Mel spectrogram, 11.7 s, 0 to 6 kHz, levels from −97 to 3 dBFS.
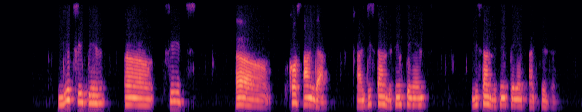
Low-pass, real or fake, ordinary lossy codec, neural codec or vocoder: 5.4 kHz; fake; none; vocoder, 44.1 kHz, 128 mel bands every 256 samples, BigVGAN v2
